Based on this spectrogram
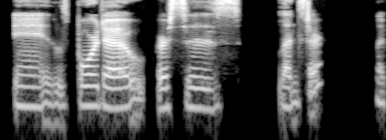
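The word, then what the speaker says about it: Leinster: So that was in it was Bordeaux versus Lensster. Am I pronouncing correct?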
